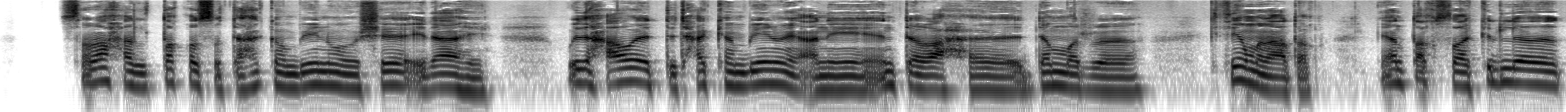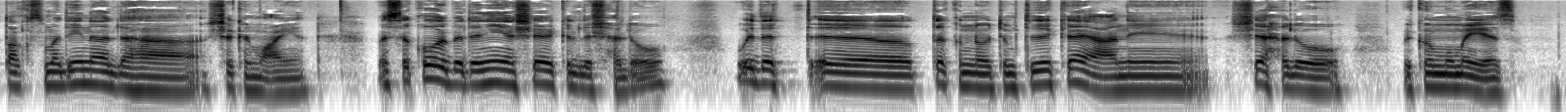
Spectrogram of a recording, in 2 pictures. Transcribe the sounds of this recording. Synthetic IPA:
sˤɑ̰ɾˤɑːħɑt̪ˤːɑqsˤɪt̪ːaħakːʊmbeːnuʃeːʔʔɪ̰laːɦiwʔɪðaħaːwalt̪ːɪt̪ħakːambeːnuja̰ʕniʔɪ̰nt̪aɣɑːħt̪̚d̪amːɑɾ | kθiːɾmʊnɑːt̪ˤɨqlɪʔant̪ˤːɑqsˤɑkɪlːt̪ˤɑqsˤmad̪iːnalaɦaʃaklmʊʕajːanb̥asːɪlqʊwːalbad̪anɪjːaʃeːkɪlːɪʃħɪlṵwʔɪða | t̪ˤiːqʔɪnːat̪ɪmt̪alɪkajaʕni | ʃeːħɪlu | wjakuːnmʊmajːaz

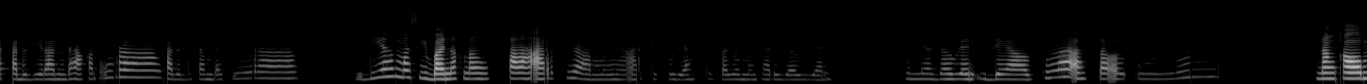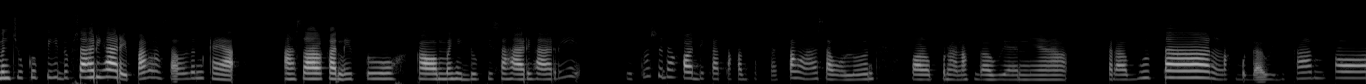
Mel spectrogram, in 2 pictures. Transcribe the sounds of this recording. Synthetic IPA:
kadadiɾandaɦakanuɾaŋkadadisambat̪iuɾaŋ | d͡ʒadijamasɪhbaɲak̚naŋsalaɦa̰rt̪ilahmunɲaa̰rt̪ikuliaht̪usaɡanməɲt͡ʃaɾiɡawian | munɲaɡawianidealt̪ulahasaulʊn | aŋkalaməɲt͡ʃukupiɦidʊp̚səɦaɾiɦaɾipaŋasaulʊnkajaʔ | asalkanit̪ukalaməŋɦidupisəɦaɾiɦaɾi | it̪usudahkaladikat̪akansuksɛspaŋlaasaulʊn | walapʊnanak̚ɡawianɲa | səɾabut̪ananak̚bəɡa̰widikant̪ɔ

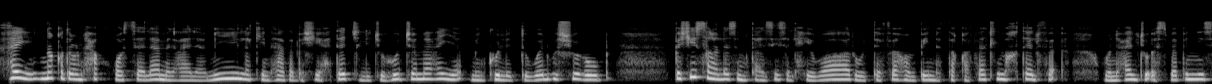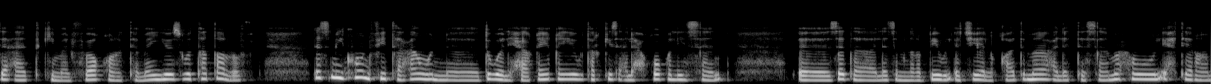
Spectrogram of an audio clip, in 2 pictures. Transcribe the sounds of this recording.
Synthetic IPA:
hijnɪqd̪ɪɾunħɑqːɪ̥qusːalaːmɪlʕaːlamilaːkɪnɦaːðabæːʃjɪħt̪aːd͡ʒlɪd͡ʒʊɦuːd̪d͡ʒamaʕɪjːamɪnkʊlːɪd̪ːʊwalwɪʃːʊʕuːbb̥æːʃjɪsɾˤɑlæːzɪmt̪aʕziːzɪlħɪwɑːɾˤwɪt̪ːafaːɦʊmbeːnɪθːaqɑːfaːt̪əlmʊxt̪alfawnʕald͡ʒuʔæsbæːbənːəzaʕaːt̪kʰimalfɑqɾˤɪt̪ːamæjːʊzwət̪ːɑt̪ˤɑrˤːʊf | læːzəmjkʰuːnfit̪aʕaːwʊnd̪ʊwæliħaqiːqiwt̪ɑɾˤkiːzʕalaħʊ̥quːqəlʔɪnsæːn | zæːd̪alæːzəmnɾˤɑbːiəlʔæd͡ʒjaːʔlqɑːd̪ɪmaʕalat̪ːasaːmʊħɪlʔəħt̪əɾaːm

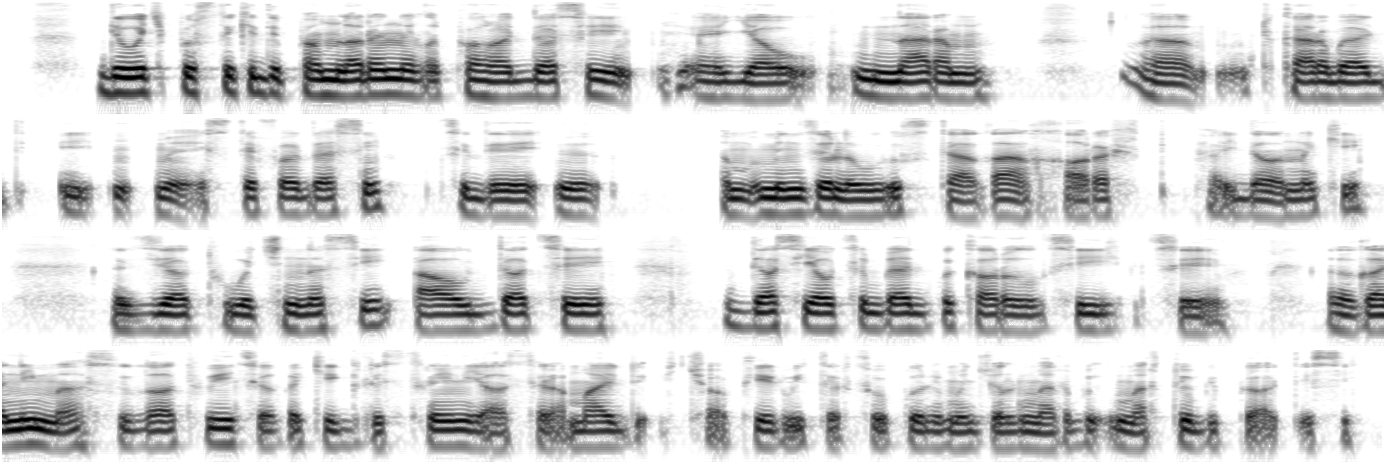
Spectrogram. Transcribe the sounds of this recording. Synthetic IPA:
d̪əwət͡ʃpost̪aked̪əpɑmlaɾənelapʰɑɾad̪ɑsejawnaɾm | ʈʊ̥kaɾabɑjad̪ | ɪ̰st̪ɪfɑd̪asi | t͡ʃed̪ə | mɪnzolawɾust̪aaɣaxɑ̰ɾʔɪxt̪pʰa̰jd̪ɑnakʰi | zjɑt̪wət͡ʃnasiawd̪ɑt͡se | d̪ɑsejawt͡səbɑjad̪wəkʰɑɾəlsit͡sḛ | ɣanimahsulɑt̪ʰwit͡seaɣakeɡlɪst̪ɾinjɑ̰st̪ɾa̰mɑjɖt͡ʃɑ̰pʰeɾwḭt̪ʰəɾt͡sopoɾemʊd͡ʒalmaɾt̪ubipɑ̰t̪esi

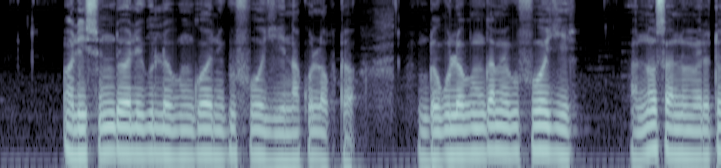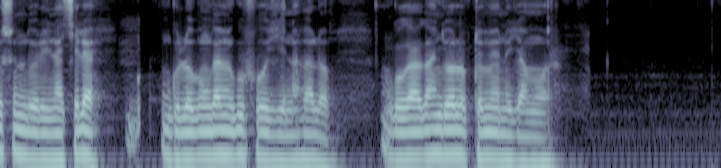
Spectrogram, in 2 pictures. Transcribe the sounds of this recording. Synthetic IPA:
olisundoliɡulobumɡoniɡufoɟinakulobto | doɡulobumɡameɡufoɟiɾ | anusanumeɾotosundolinat͡ʃile | ɡulobumɡameɡufoɟinakalob̚ | ɡuɡaɡaɲɟolop̚tomenuɟamoɾ

